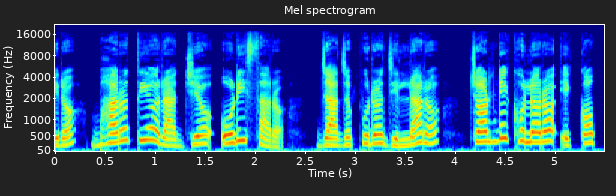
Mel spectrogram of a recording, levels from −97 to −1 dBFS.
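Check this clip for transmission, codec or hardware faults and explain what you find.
No faults found.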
